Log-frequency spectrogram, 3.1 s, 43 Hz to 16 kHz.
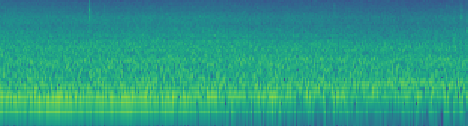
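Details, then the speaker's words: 2004 Chevrolet Trailblazer with a 4.3 V6 and a gutted front catalytic converter, in for no power, suspected compression loss under load: a steady, even full-throttle drone, no stumbles, about 200° on the gauge, no check engine light or misfires. Pulls cleanly. "So we'll pull out of here, full beans. Oh, we have Chevy Thunder. Chef baby. There she goes. So right now everything works lovely."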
